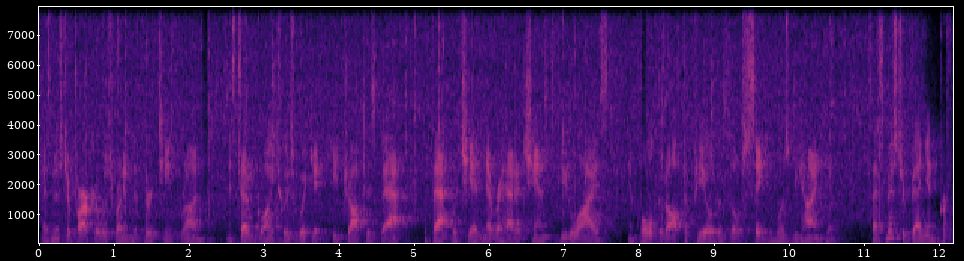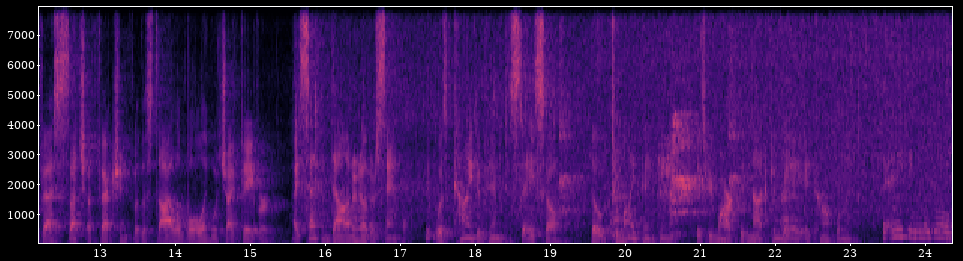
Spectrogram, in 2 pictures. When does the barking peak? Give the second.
21 s.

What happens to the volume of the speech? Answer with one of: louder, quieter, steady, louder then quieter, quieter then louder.
steady.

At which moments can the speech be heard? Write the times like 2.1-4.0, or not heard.
0.0-24.3.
